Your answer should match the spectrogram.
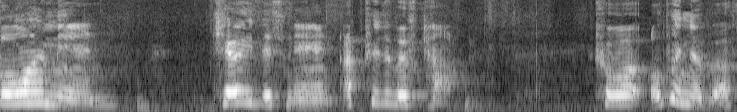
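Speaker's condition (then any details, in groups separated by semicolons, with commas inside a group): Cerebral palsy with dystonia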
